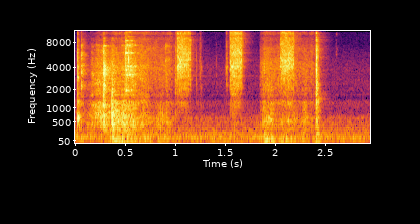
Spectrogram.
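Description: Car axle being fitted in the Car Mechanic Simulator game, a series of short mechanical clicks and ratcheting bursts at close range, three or four distinct metallic clunks spaced about half a second apart over faint background hum.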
